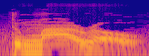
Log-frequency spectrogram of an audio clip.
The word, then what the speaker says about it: tomorrow: Então, tomorrow. Olha esse O agora aberto, som de A.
